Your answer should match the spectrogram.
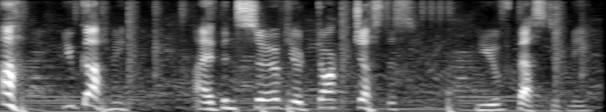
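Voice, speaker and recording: A man's voice: fairly high pitch, animated, a little slow, pushed and bright, faint music behind, voice pushed up. A man voicing a flippant, sarcastic young man in a Joker costume, with theatrical delivery in a story reading. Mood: mocking. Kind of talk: acted dialogue in a story reading.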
